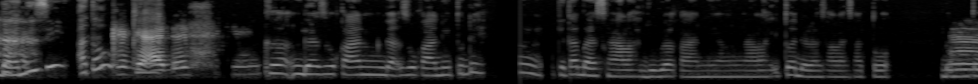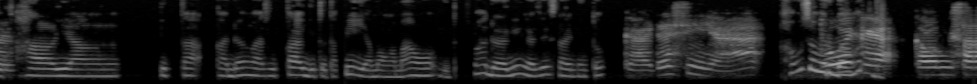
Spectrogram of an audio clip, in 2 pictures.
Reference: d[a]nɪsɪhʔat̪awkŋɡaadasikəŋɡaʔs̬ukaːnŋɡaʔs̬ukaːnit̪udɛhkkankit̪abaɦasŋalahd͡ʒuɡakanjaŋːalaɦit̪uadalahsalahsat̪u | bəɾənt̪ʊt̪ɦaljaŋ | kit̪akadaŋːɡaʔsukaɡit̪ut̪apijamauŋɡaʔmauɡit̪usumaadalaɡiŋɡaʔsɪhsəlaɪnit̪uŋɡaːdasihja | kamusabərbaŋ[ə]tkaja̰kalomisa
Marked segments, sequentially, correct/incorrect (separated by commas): correct, correct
